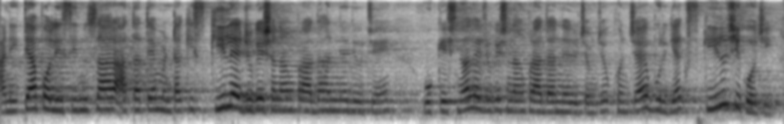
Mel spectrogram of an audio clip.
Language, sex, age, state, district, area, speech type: Goan Konkani, female, 18-30, Goa, Ponda, rural, spontaneous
